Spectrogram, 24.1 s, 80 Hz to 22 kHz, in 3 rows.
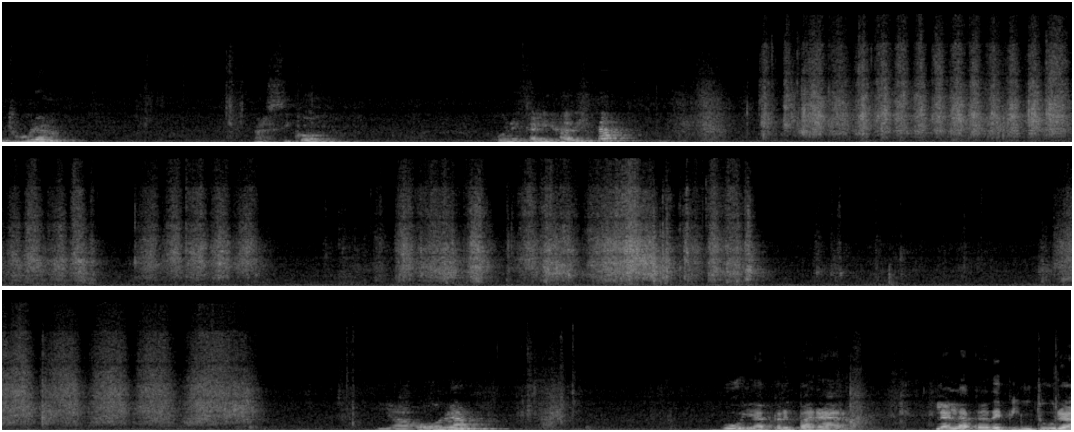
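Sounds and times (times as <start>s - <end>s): sandpaper rubbing by hand: 5.2s - 10.0s, 10.7s - 13.8s, 15.8s - 18.0s.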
